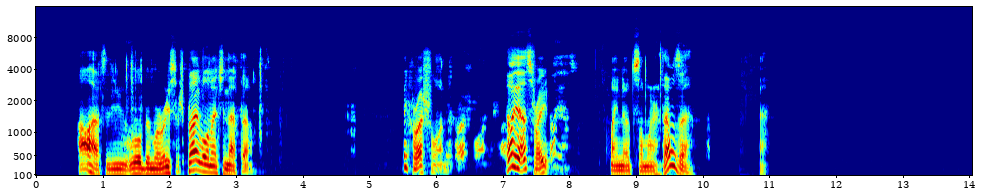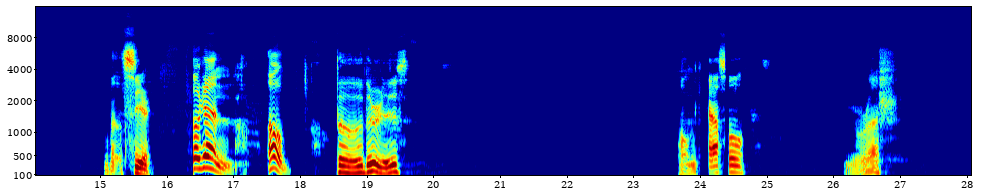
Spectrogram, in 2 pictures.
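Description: A middle-aged man talks calmly into a close microphone, with pauses.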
